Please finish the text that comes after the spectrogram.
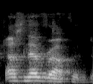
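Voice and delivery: laughing denial; high laughing denial. Real, not acted. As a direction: laugh it off, playfully denying.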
